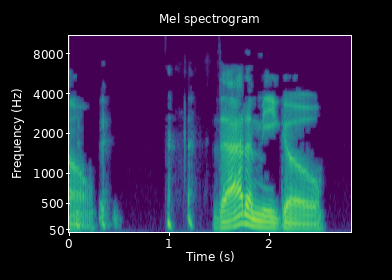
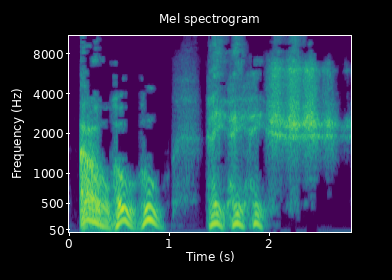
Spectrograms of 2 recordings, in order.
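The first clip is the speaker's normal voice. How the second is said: hushing soothe; 12 semitones higher, 5 dB louder, slower than usual. Acted. Soothing the gagged sleeper.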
